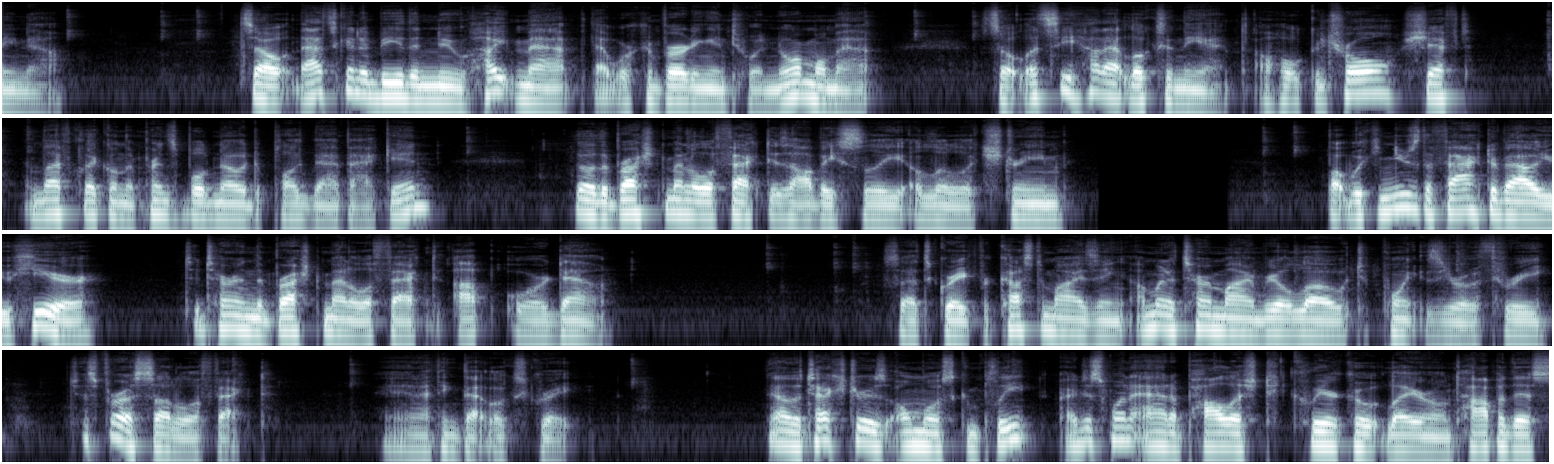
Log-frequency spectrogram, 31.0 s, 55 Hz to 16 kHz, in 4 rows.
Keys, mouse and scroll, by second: 0.5 scroll down 1, 0.8 middle click, 3.8 scroll down 1, 4.3 middle click, 9.7 shift+scroll up 2, 10.0 middle click, 13.6 scroll up 1, 14.0 middle click, 15.2 click, 19.6 click, 22.6 Return, 23.4 scroll up 1, 23.7 middle click, 24.6 scroll down 1, 25.0 middle click, 28.3 middle click, 30.7-30.9 scroll down 1.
